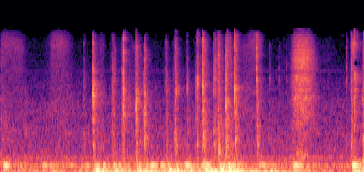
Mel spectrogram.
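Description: Login credentials typed on a computer keyboard, with a close, irregular burst of key clacks and a brief pause before the final keystrokes, with no talking.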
